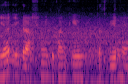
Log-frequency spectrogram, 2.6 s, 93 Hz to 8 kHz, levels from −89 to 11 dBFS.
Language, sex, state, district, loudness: Hindi, male, Uttar Pradesh, Budaun, -32 LUFS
